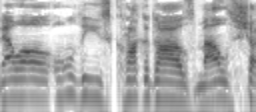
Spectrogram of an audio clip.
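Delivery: bad British film-star voice, very slow, high and loud. Doing a horrible Roger Moore impression about crocodiles' mouths shut. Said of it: "That's my Roger Moore horrible".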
